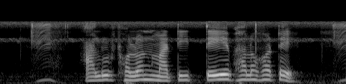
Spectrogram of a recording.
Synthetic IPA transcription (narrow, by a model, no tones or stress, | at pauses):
aluɾpʰɔlonmaʈit̪ejbʱaloɡʱɔʈe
